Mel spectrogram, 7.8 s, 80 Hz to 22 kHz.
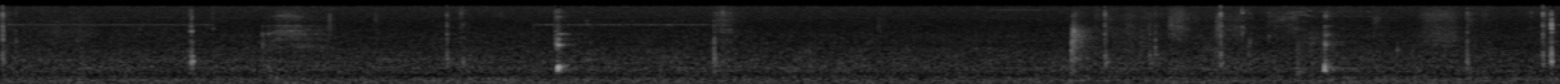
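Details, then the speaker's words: Hiccups in a newborn girl 36 hours 45 minutes old, eyes open, just after a feed: faint, brief clicking catches every second or two over quiet room hiss. "she's got the hiccups she got her eyes open too"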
